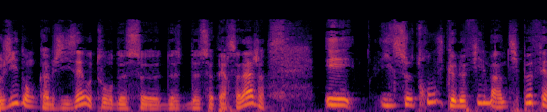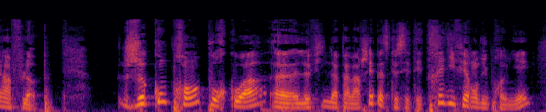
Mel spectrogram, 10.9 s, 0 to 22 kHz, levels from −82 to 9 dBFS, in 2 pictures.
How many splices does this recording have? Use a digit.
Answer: 1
